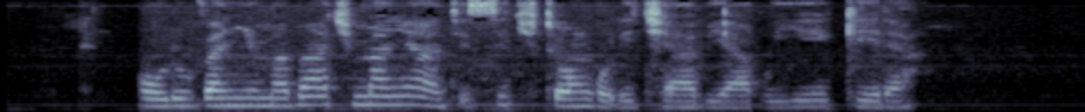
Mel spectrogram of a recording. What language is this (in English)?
Ganda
